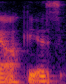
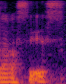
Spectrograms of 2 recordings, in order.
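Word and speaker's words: Arceus: I I say Archus. It's pronounced Arus.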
